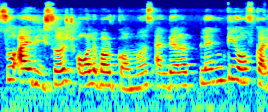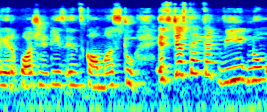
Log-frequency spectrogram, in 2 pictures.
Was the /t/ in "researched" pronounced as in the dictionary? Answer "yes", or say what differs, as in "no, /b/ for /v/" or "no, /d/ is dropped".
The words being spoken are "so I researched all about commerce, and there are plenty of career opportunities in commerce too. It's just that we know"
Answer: no, /t/ is dropped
